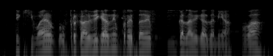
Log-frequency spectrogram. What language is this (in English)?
Punjabi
